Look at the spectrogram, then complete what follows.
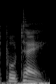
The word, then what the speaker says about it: putain: It's putain. That's what it is. It's putain. Le correct prononciation de putain en français est putain.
